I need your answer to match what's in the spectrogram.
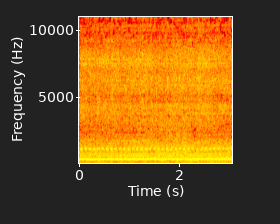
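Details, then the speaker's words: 1980 Trans Am nitrous system: electric fuel pump, steady hum with clean high whine, no surging, after remounting it the correct way (it had been backwards); pressure now holds 9–10 psi, pump deadheads and backflows excess. Healthy. "So yeah, that pump's supposed to be able to deadhead. It backflows the fuel that it can't"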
